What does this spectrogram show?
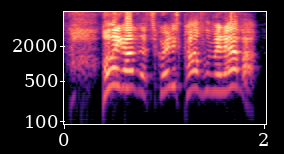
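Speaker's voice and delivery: high, loud, fast excited squeal; thrilled gush. Retold or imitated. Host reliving the compliment, squealing high and fast. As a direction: gush like you just got the best compliment of your life.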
